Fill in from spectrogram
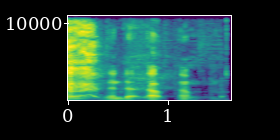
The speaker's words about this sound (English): there you go. Good timing, eh? Sounds like you got that bong cough under control.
